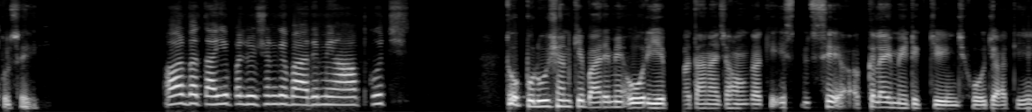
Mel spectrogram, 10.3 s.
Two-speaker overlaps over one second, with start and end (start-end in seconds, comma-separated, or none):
none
